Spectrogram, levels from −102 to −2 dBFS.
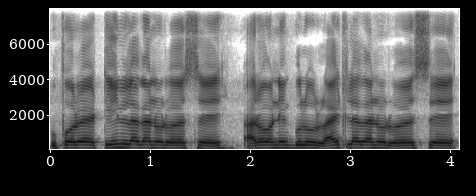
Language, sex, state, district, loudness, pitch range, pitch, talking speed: Bengali, male, Assam, Hailakandi, -14 LUFS, 155-175 Hz, 170 Hz, 130 wpm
